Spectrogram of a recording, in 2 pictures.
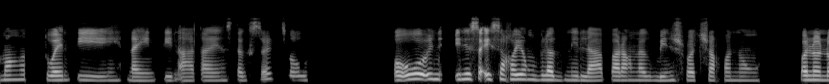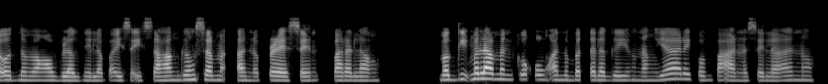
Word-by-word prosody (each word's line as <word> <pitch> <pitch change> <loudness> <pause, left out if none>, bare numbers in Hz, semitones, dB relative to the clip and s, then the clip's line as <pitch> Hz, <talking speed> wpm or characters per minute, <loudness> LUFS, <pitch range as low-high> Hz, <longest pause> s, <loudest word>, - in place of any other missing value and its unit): mga 215 +2 -3 0.2
2019 190 -3 -2
ata 175 +1 -4
yung 190 - -13
nag 190 -1 -9
start. 255 - -7
So, 195 0 -8 0.9
oo 235 +4 +5
ini-inisa-isa 235 -1 +1
ko 230 - +1
yung 225 -1 0
vlog 205 -2 +1
nila 190 -2 -1
parang 195 0 0
nag-binge-watch 190 0 -4
ako 190 +1 -9
nung 185 -1 -10 0.4
panonood 205 -1 +3
ng 195 -1 -4
mga 190 0 +1
vlog 185 -1 +1
nila 185 0 -3
paisa-isa 185 -1 -1
hanggang 200 +3 +3
sa 210 -2 +4
ma 195 - -3
ano 190 -1 +1
present 190 -1 +3
para 190 0 +2
lang 185 -1 -3 0.6
magi 220 +2 +3
malaman 255 -3 +8
ko 230 - -2
kung 225 0 -4
ano 210 0 -2
ba 205 - -1
talaga 200 0 -2
yung 200 0 -6
nangyari, 235 +7 0
kung 200 -1 -8
paano 185 -2 -1
sila 185 +1 -4
ano, 200 -1 -10
195 Hz, 155 wpm, -25 LUFS, 185-210 Hz, 0.9 s, malaman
